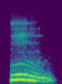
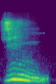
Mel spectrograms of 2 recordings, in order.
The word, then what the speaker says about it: 人: Okay, the first pronunciation, it is nin, nin. Okay, you can use it as a counter for counting people, like how many people. All right, the second one is Jin, Jin, nationality.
